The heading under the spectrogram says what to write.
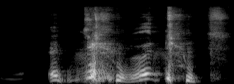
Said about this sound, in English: I need to sneeze.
